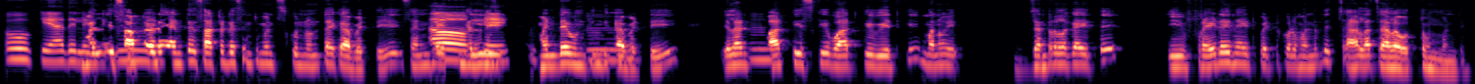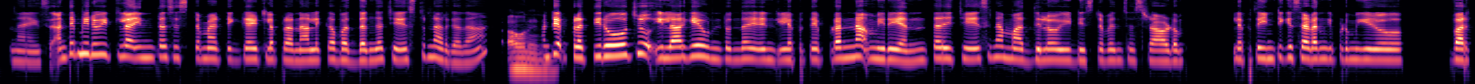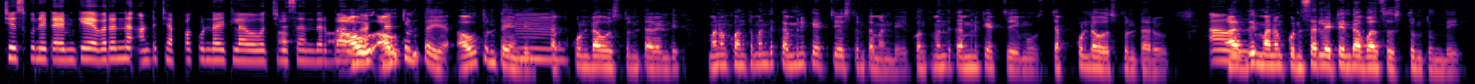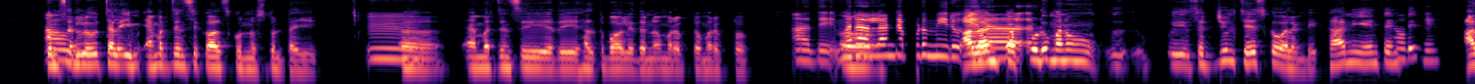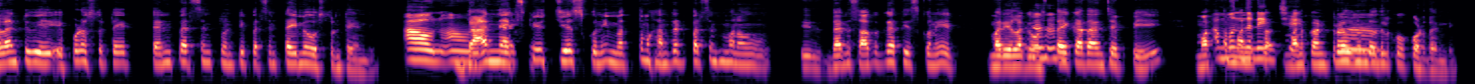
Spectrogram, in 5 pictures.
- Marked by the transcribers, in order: in English: "సాటర్‌డే"; in English: "సెంటిమెంట్స్"; in English: "పార్టీస్‌కి"; in English: "జనరల్‌గయితే"; in English: "నైట్"; in English: "నైస్"; in English: "సిస్టమాటిక్‌గా"; other background noise; in English: "డిస్టర్బె‌న్సెస్"; in English: "సడెన్‌గా"; in English: "వర్క్"; in English: "కమ్యూనికేట్"; in English: "కమ్యూనికేట్"; in English: "అటెండ్"; in English: "ఎమ్ ఎమర్జెన్సీ కాల్స్"; tapping; in English: "ఎమర్జెన్సీ"; in English: "హెల్త్"; in English: "షెడ్యూల్"; in English: "టెన్ పర్సెంట్ ట్వెంటీ పర్సెంట్"; in English: "ఎక్స్‌క్యూజ్"; chuckle; in English: "కంట్రోల్"
- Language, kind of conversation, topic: Telugu, podcast, మీరు అభ్యాసానికి రోజువారీ అలవాట్లను ఎలా ఏర్పరచుకుంటారు?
